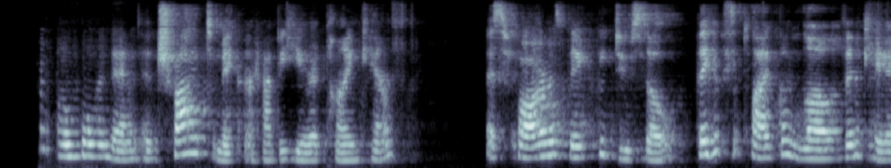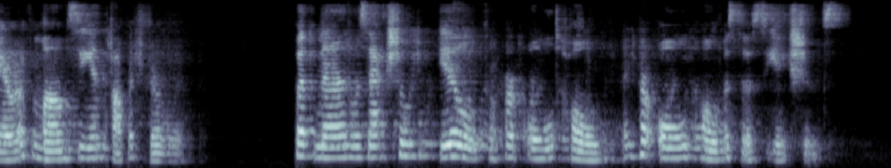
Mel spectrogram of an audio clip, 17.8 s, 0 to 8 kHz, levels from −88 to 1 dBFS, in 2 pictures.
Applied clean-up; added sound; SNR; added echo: neural mask model DeepFilterNet 3.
